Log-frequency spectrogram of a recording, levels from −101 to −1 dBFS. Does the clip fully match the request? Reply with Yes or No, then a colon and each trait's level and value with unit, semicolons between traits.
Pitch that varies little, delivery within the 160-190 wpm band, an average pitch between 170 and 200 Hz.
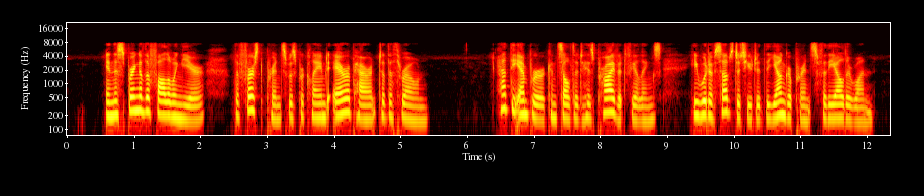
No: average, 3.5 semitones; average, 170 wpm; medium, 185 Hz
